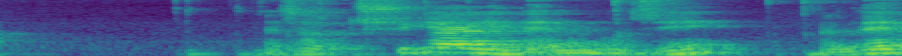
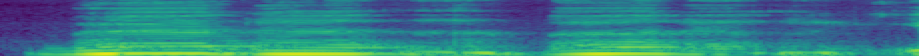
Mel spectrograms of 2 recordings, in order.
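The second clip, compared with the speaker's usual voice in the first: nasal hum with pinched nose; pinched nose, humming slowly; pinching nose; much slower than usual. Shown as a demonstration. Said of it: "얘네 울려".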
